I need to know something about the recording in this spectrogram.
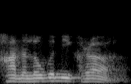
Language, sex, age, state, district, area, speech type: Manipuri, male, 18-30, Manipur, Thoubal, rural, conversation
